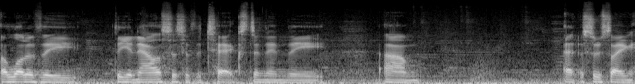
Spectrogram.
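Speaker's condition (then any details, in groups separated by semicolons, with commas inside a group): Cleft lip and palate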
